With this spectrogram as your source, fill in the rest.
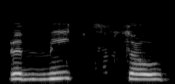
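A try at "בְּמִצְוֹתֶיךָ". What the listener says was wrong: So this is we pronounce this Vav. It's Vav.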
